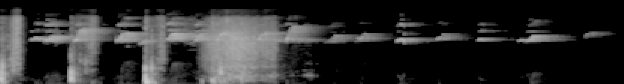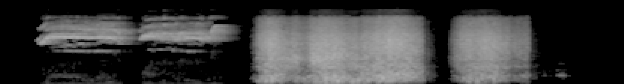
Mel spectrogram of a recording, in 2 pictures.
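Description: Small birds chirping in quick runs of short rising and falling notes, with a denser burst of chatter about seven seconds in. There are a few short knocks near the start and several hiss-like bursts of noise, each about a second long.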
